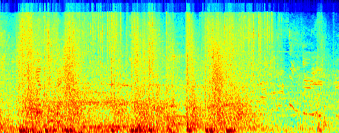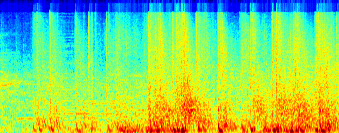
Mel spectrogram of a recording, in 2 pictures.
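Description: Gunfire and combat bursts in the action RPG Grim Dawn, loud and dense throughout, with a brief lull midway before volleys of shots resume alongside battle clatter.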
